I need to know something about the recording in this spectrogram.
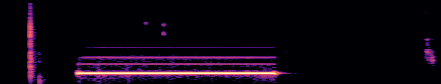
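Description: A telephone line click, then a single steady phone tone held for about two seconds before it cuts off.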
